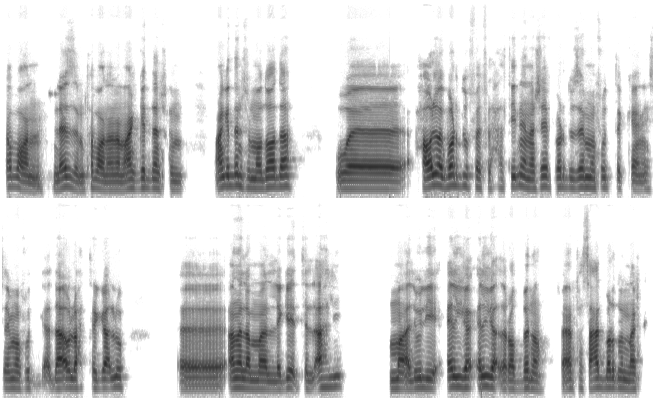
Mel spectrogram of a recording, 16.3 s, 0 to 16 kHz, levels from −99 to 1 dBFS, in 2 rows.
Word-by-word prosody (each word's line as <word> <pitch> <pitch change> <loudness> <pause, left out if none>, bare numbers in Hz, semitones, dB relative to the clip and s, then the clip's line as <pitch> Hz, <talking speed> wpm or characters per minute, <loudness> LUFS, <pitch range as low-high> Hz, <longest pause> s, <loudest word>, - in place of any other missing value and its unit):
طبعًا. 110 -9 -1
لازم 115 -3 -1
طبعًا، 125 +2 0
أنا 110 0 +2
معاك 125 +3 +3
جدًا 130 0 -2
في - - -18
ال 110 -1 -8 0.4
معاك 140 - +3
جدًا 160 +1 -1
في 150 - -15
الموضوع 130 +2 +3
ده، 150 +1 0 0.5
و 120 0 +1 0.9
هاقول 150 +5 +6
لك 160 - +4
برضه 155 0 0
في 155 - -6
في - - -28
الحالتين 150 +4 -7
أنا 130 -5 0
شايف 150 +3 -3
برضه 140 -1 -5
إزاي 135 +2 -1
المفروض 140 0 -4
تك - - -14
يعني 110 -1 -5
إزاي 120 +2 -8
المفروض 125 0 -4
ده 125 - +4
أول 135 - +4
واحد 130 - +2
تلجأ 130 0 0
له. 140 +2 -4 0.7
آآ 465 0 -1
أنا 135 - +5
لمّا 120 -1 +3
لجأت 115 +4 -3
لأهلي، 140 +5 0 0.6
هم 125 0 +2
قالوا 130 +2 +2
لي: 130 -2 -3
"الجَأ 145 0 +2
الجَأ 150 0 +3
لربِّنا." 120 -1 -1 0.2
فاهم، - - +1
فساعات 135 +3 +1
برضه 135 0 0
إنّك 120 -2 -2
130 Hz, 180 wpm, -24 LUFS, 120-145 Hz, 0.9 s, هاقول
